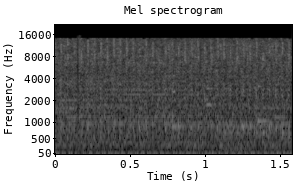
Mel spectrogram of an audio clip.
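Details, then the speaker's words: Changan Karvan after an idle control (electric choke) fault caused high, hunting rpm; choke bypassed and rpm set via the accelerator cable. Idle now low and steady, even, no hunting or surging, where before it was very high: normal idle after the fix. "अभी इसका RPM नीचे है पहले बहुत जरा था RPM RPM बिल्कुल अपनी जगह प है"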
